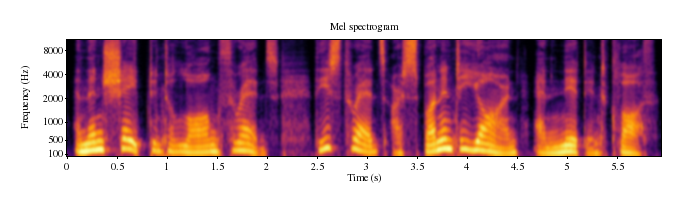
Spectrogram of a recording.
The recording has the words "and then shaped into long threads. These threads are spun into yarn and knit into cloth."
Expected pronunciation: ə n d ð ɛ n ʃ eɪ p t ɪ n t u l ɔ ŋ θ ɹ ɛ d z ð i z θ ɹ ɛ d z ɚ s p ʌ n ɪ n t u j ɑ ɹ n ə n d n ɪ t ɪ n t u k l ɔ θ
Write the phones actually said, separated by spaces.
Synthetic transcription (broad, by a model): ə n ð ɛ n ʃ eɪ p t ɪ n t u l ɔ ŋ θ ɹ ɛ d z ð i z θ ɹ ɛ d z ɚ s p ʌ n ɪ n t u j ɑ ɹ n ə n n ɪ t ɪ n t u k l ɔ θ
